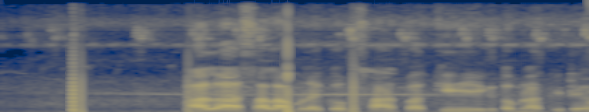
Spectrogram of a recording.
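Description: A young man talks calmly, close by.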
